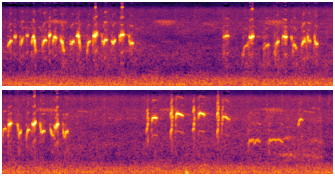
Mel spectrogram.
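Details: Sooty-headed bulbul in the vocal 'ropel gacor' style: quick bubbly phrases of five or six warbled notes run together over about five seconds, then a brief pause and a few higher, sharper notes with two short lower whistles.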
